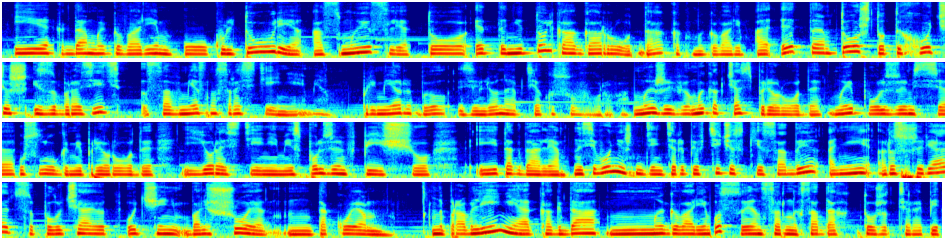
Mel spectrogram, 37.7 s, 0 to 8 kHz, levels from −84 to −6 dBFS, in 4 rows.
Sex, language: female, Russian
